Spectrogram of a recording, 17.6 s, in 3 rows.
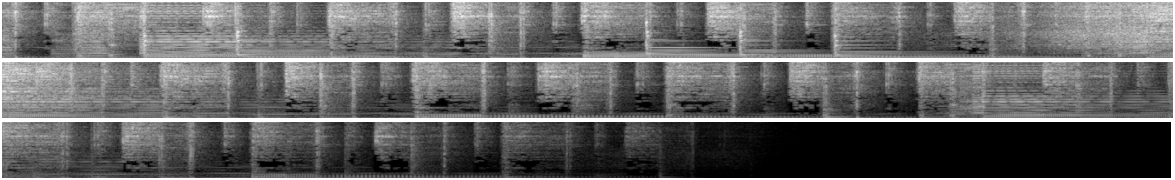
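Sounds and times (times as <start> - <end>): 
children's learning song: 0.0 - 13.8.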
